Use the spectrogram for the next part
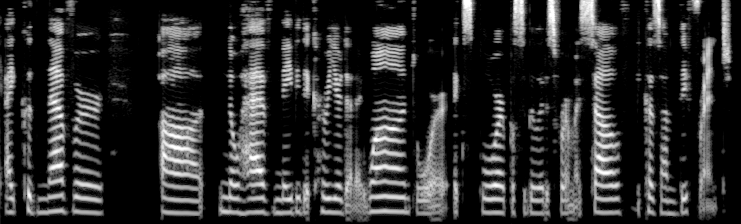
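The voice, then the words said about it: Non-native English accent. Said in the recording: “my accent”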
